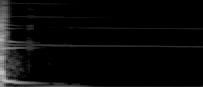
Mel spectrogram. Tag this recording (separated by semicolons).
ac; analog; analouge; cable; current; dc; electro; fat; filter; filterbank; noise; phat; sherman; touch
